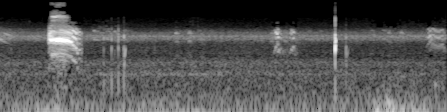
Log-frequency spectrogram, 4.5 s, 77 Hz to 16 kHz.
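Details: Courtship skycall from a royal albatross greeting its arriving partner with displays, recorded 11.6.23. A single loud, harsh, harmonic call bursts out early, followed by faint clicks and quiet calls against constant background hiss.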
